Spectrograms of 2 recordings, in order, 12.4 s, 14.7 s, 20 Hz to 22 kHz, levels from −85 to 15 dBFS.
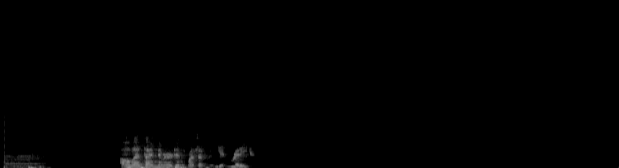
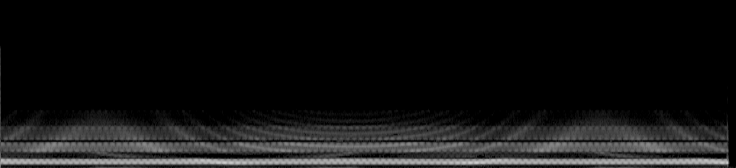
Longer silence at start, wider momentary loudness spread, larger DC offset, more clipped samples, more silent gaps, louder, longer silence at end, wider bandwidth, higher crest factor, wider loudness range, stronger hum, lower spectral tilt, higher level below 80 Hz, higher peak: about the same, 0.05 s vs 0 s; first, 15 LU vs 8 LU; neither; neither; first, 1.11-2.39 s vs none; second, -41 LUFS vs -18 LUFS; first, 7.35 s vs 0.2 s; second, 5 kHz vs 5.8 kHz; first, 24 dB vs 14 dB; first, 10 LU vs 4 LU; neither; first, -7.5 dB/octave vs -0.5 dB/octave; second, -70 dBFS vs -62 dBFS; second, -22 dBFS vs -4 dBFS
